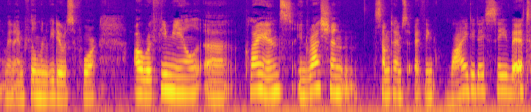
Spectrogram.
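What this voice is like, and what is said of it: Non-native English accent. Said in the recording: “I hope my accent and my mistakes do not bug you that much.”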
